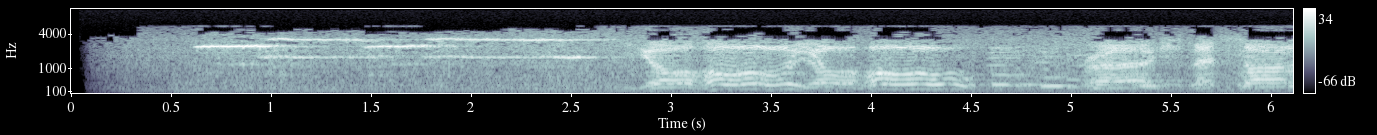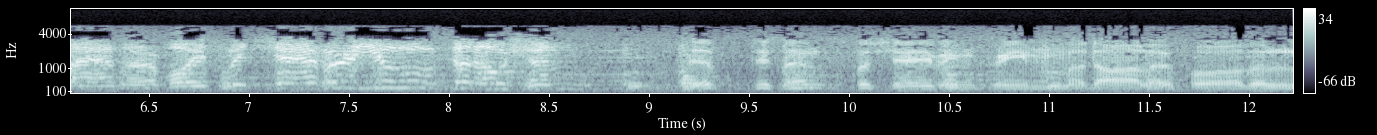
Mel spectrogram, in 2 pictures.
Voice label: vintage commercials; old spice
